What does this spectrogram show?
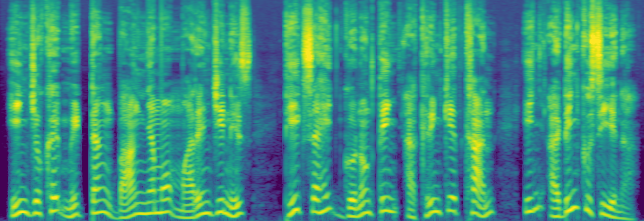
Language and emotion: Santali, happy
